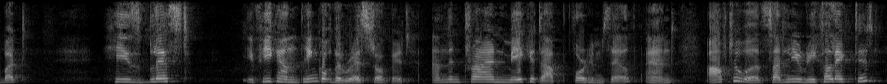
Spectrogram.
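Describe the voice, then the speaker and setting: A woman storyteller giving a deliberate, expressive read-aloud narration of a comic story. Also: a little high. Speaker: audiobook storyteller.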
